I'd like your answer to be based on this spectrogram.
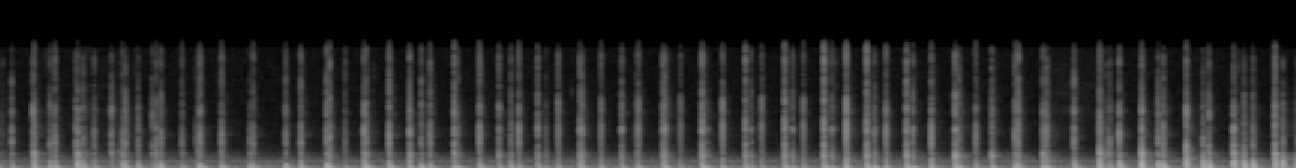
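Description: A brown plastic hydrogen peroxide bottle lies in a hand while long nails tap quickly and steadily on its label. The result is a dense stream of short, dry, clicky taps with a hollow low-mid body and brief bright ticks that die away almost instantly.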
